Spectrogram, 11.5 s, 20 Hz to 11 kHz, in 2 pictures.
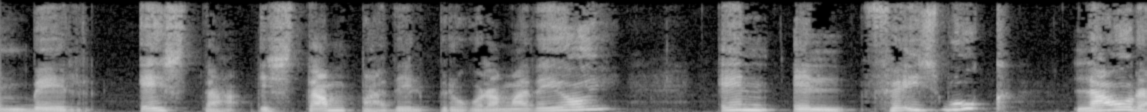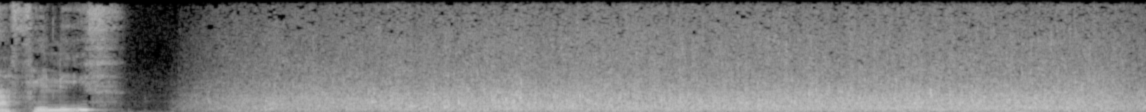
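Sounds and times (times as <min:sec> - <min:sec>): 
speech: 0:00.0 - 0:06.4
river water rushing: 0:06.6 - 0:11.4.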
